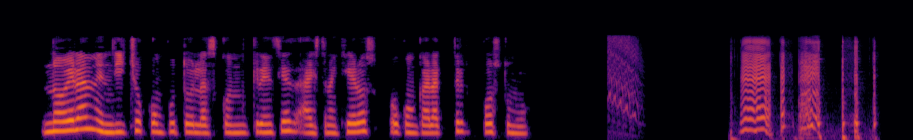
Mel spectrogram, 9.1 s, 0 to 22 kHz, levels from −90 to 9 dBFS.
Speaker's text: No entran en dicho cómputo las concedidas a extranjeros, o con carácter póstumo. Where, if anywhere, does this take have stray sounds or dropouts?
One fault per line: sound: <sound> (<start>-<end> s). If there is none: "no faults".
sound: chirp (6.1-6.5 s)
sound: squeak (7.3-8.8 s)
